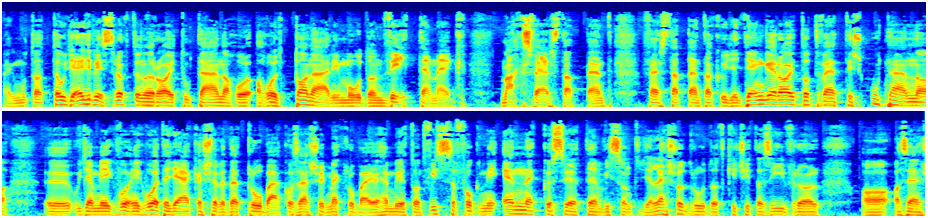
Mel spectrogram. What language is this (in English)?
Hungarian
